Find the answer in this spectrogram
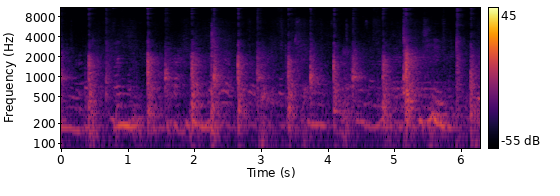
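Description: Table-tennis rally: the ball clicking sharply off the paddles and table in a steady back-and-forth rhythm, about three hits a second.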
